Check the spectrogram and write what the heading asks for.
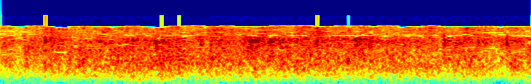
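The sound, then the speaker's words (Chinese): A crowd applauds steadily, with dense overlapping claps forming a continuous, loud wash of sound throughout, and no voices heard. “大家说，哎，鼓掌。”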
